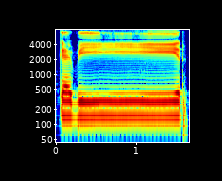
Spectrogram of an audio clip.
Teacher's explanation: کبیر آخر میں پتلا پڑا جائے گا کیونکہ را کے پیچھے زیر ہے. یعنی اگر را کے پچھلا لفظ دیکھا جاتا ہے، اگر ساکن ورڈ ہو تو پھر اس سے بھی پچھلا ورڈ دیکھا جاتا ہے.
